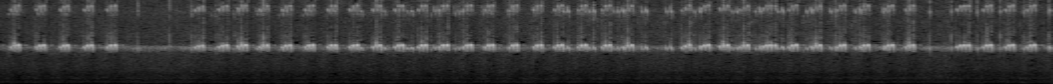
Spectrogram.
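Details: Continuous high, ringing chirps from grasshoppers in a flowering meadow, pulsing fast and fairly evenly, a brief lull near the first second, with low background hiss.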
